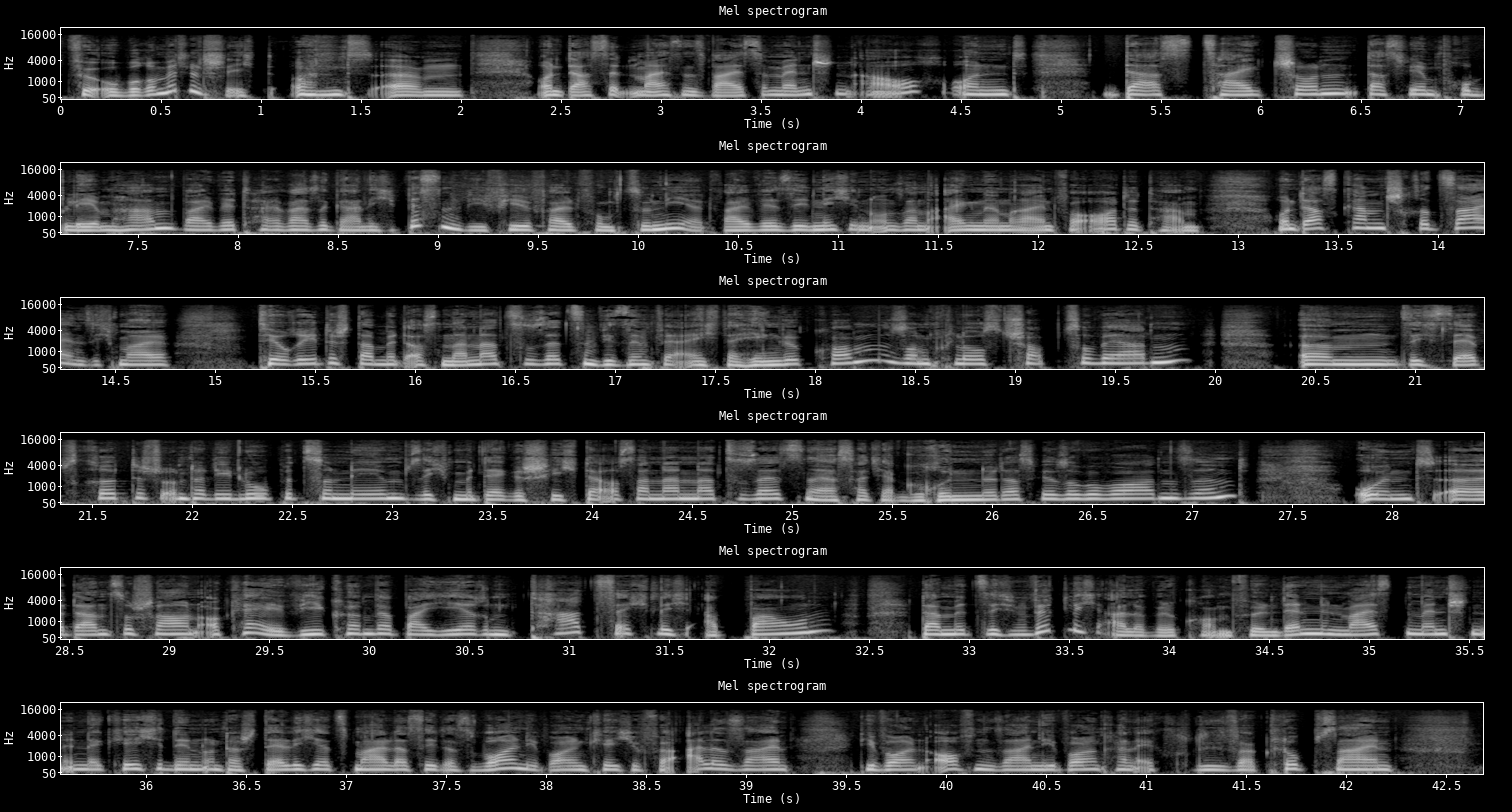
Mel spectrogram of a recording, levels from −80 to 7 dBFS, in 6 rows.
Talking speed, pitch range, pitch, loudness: 190 wpm, 170-215 Hz, 190 Hz, -19 LUFS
